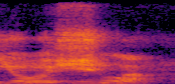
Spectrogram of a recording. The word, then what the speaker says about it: Josué: En hebreo esa letra se llama Yod, la Y, Yod. ¿Sí? ¿Cómo se dice Josué? Josué, Yoshua. Con la Y.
